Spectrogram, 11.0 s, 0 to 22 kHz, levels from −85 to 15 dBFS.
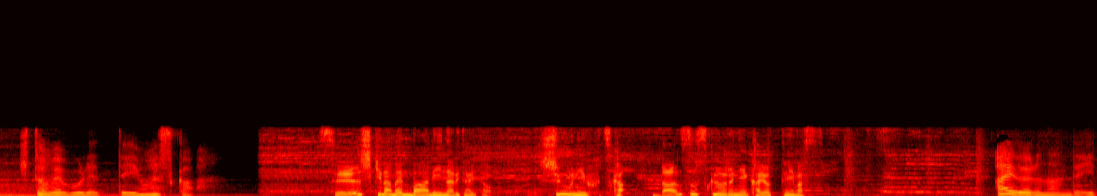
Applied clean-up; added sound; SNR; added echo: none; none; none; none.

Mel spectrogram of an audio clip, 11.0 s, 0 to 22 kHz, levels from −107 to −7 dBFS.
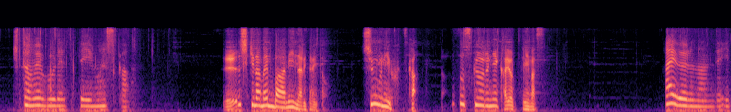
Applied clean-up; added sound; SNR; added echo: neural mask model RNNoise.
